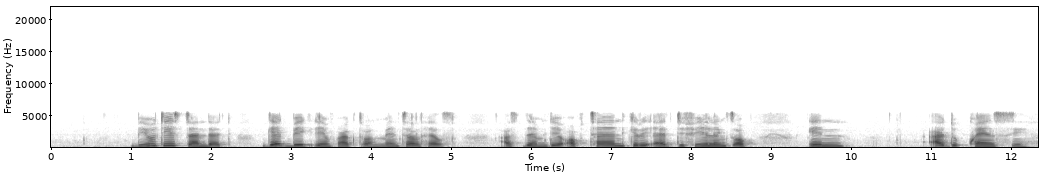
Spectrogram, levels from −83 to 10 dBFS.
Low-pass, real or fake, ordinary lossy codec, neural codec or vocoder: 5.4 kHz; real; none; none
